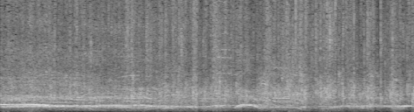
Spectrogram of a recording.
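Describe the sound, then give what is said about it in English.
A large studio audience at the Sigma Phi Epsilon Edge National Conference, during a live radio broadcast, claps loudly and steadily for about six seconds, with whoops and shouted cheers rising over the dense, continuous applause. “we are broadcasting live today in front of a studio audience at the Sigma Phi Epsilon Edge National Conference. Let's hear it, gentlemen.”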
